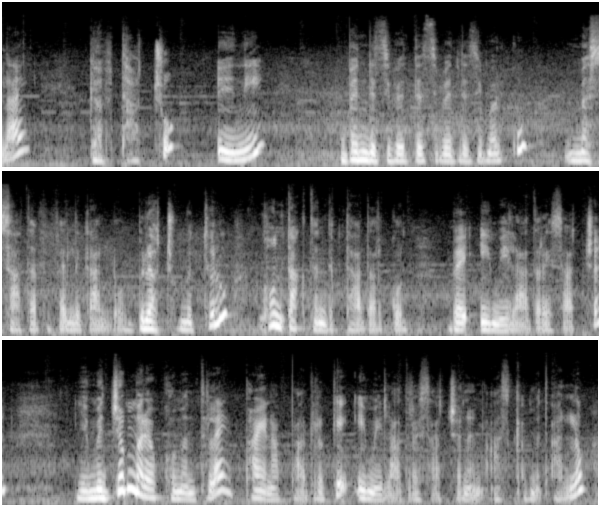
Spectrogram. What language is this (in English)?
Arabic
